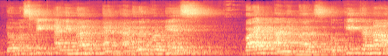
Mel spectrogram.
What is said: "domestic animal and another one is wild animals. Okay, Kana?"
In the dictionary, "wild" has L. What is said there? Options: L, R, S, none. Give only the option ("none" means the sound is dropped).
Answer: none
